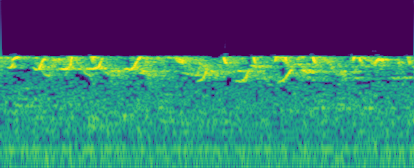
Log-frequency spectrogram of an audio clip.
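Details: First-placed greater green leafbird at a song contest held in an arena. It delivers fast, looping, high warbled phrases that repeat every half second or so over a quiet low hum.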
